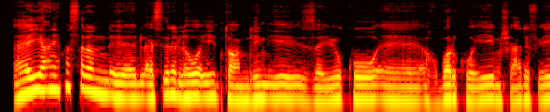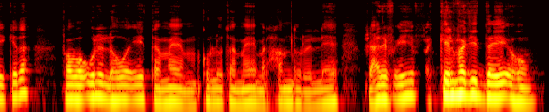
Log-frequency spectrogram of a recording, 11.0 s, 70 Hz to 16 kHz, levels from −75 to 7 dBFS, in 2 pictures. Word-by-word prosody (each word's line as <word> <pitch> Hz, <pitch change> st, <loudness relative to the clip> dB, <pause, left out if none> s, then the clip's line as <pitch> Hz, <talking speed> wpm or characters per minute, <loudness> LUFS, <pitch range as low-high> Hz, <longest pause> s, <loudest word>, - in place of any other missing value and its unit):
آآ، 160 Hz, +4 st, +2 dB
يعني 205 Hz, +2 st, +4 dB
مثلًا 200 Hz, -8 st, 0 dB, 0.2 s
الأسئلة 140 Hz, +3 st, -1 dB
اللي 145 Hz, -2 st, 0 dB
هو 150 Hz, +1 st, +4 dB
إيه 145 Hz, +1 st, 0 dB
أنتم 135 Hz, -2 st, -2 dB
عاملين 125 Hz, +2 st, 0 dB
إيه، 130 Hz, 0 st, -1 dB
ازيكم، 125 Hz, +2 st, -2 dB
آآ 115 Hz, -1 st, -4 dB
أخباركم 120 Hz, +3 st, -2 dB
إيه؟ 125 Hz, +3 st, -1 dB
مش 120 Hz, 0 st, -7 dB
عارف 120 Hz, +1 st, -5 dB
إيه 130 Hz, +1 st, -1 dB
كده، 170 Hz, +5 st, -1 dB, 0.3 s
فباقول 130 Hz, +2 st, +2 dB
اللي 130 Hz, -4 st, 0 dB
هو 125 Hz, +1 st, +1 dB
إيه 125 Hz, +1 st, -2 dB
تمام، 110 Hz, -4 st, -4 dB
كُلّه 110 Hz, +2 st, -6 dB
تمام، 105 Hz, -1 st, -4 dB
الحمد 105 Hz, +3 st, -6 dB
لله، 100 Hz, +3 st, -6 dB, 0.3 s
مش -, -, -7 dB
عارف 130 Hz, +1 st, 0 dB
إيه. 140 Hz, +4 st, +1 dB
فالكلمة 155 Hz, +1 st, +5 dB
دي 165 Hz, +1 st, +5 dB
تضايقهم. 135 Hz, -6 st, +3 dB
130 Hz, 180 wpm, -18 LUFS, 115-145 Hz, 0.3 s, فالكلمة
